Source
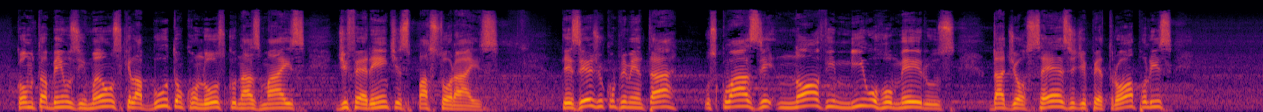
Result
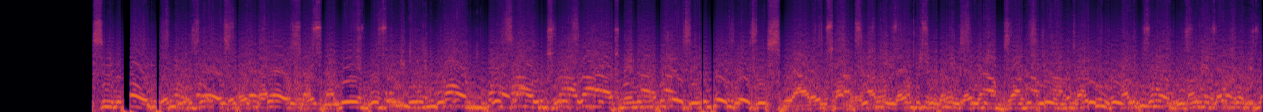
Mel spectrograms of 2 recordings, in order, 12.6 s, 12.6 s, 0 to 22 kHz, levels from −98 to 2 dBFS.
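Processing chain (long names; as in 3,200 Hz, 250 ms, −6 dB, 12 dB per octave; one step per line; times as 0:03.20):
played backwards from end to start
in parallel at −3 dB: downward compressor 6 to 1, threshold −35 dBFS, peak gain reduction 15.5 dB
on the sum: multi-tap delay 74/438/533/666 ms −12.5/−7.5/−16.5/−3.5 dB
noise that follows the level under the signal 13 dB
reverb reduction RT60 0.59 s
mains-hum notches 60/120/180/240/300 Hz
comparator with hysteresis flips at −34 dBFS
every bin expanded away from the loudest bin 1.5 to 1
level −8.5 dB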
